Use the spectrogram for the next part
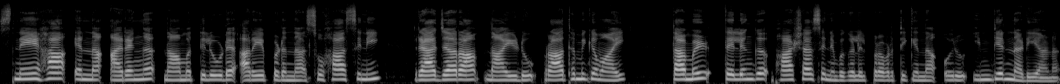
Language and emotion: Malayalam, neutral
